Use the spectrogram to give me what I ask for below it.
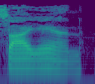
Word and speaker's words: Saiyan: And yeah, you got Al Roker that apparently, like, he pronounced the term Saiyan correctly, and it's not Saiyan, it's Cyan.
